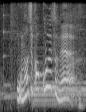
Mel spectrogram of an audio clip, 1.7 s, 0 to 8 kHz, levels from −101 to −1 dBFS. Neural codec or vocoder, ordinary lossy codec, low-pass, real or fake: none; none; 7.2 kHz; real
